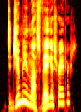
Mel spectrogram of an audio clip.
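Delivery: high, smarmy tone. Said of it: "Google got all smarmy with me".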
